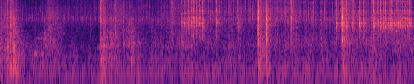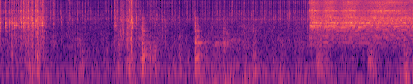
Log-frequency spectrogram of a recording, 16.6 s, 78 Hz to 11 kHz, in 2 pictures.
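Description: Rear freehub pawls of a Windspeed WSR 701 mountain bike clicking as the crank and rear wheel are spun by hand on a stand, with the chain running through the Shimano Deore drivetrain in spells; the drivetrain turns light and smooth. Near the end the wheel coasts fast into a louder, steady freewheel buzz.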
